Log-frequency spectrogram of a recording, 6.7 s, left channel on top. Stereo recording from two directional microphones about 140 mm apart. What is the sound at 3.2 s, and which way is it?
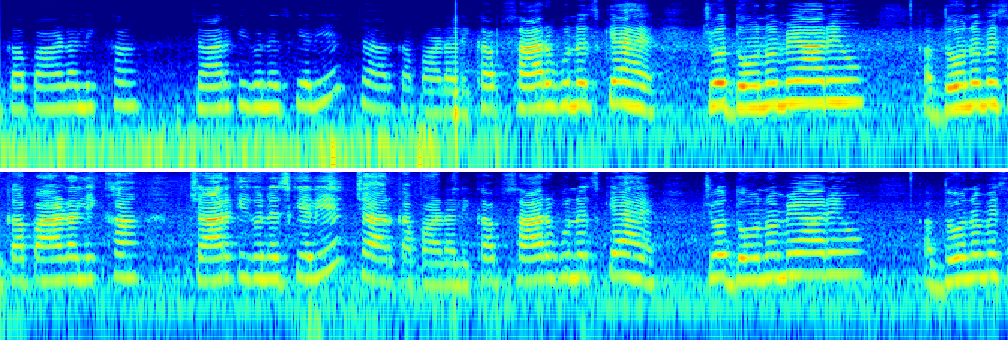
A woman's voice, 50° left (ahead or behind).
